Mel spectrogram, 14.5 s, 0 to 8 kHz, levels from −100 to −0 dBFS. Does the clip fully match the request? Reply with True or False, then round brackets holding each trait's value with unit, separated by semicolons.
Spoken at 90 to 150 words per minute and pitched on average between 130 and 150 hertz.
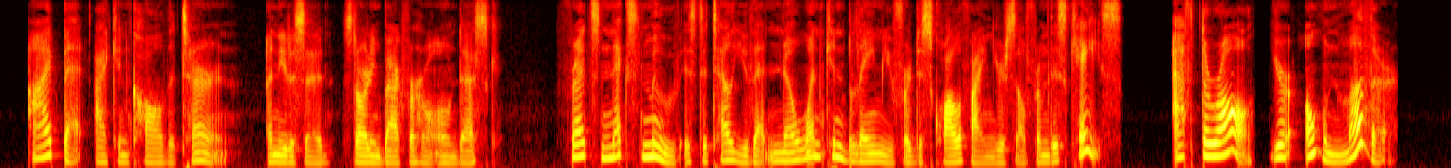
False (160 wpm; 135 Hz)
